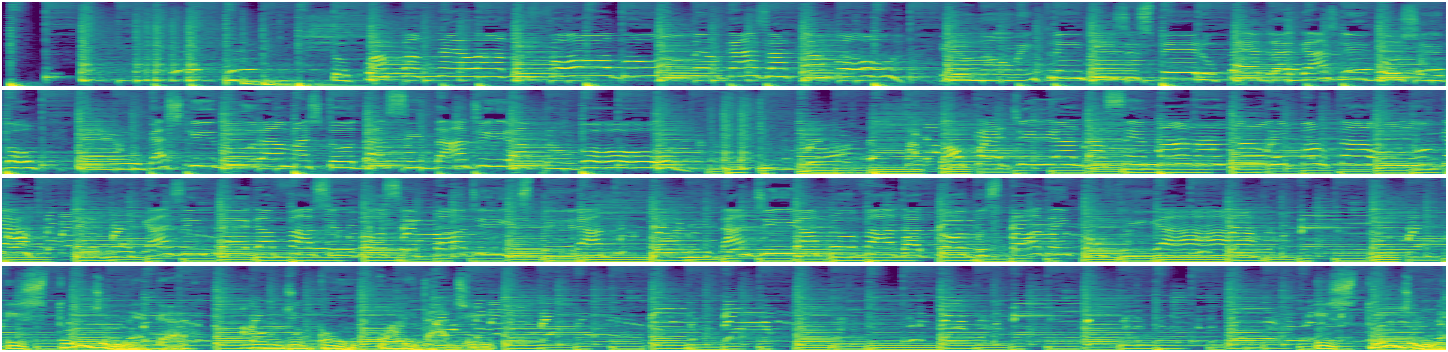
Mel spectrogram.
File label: JINGLE; PEDRA GÁS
